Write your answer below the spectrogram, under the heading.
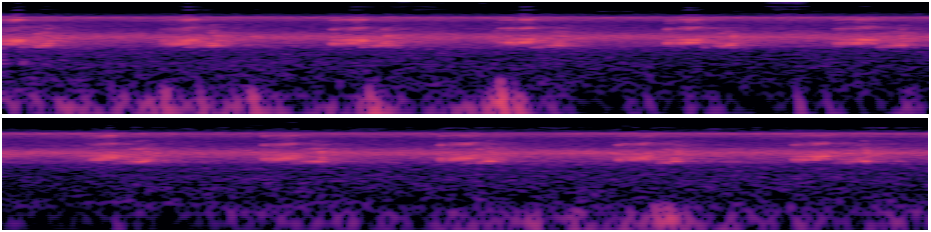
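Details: A keel-billed toucan at Chachagua Rainforest gives its far-carrying, frog-like croaking song, dry croaks about two per second in a steady series, over a constant high insect hum and low rumbling background noise.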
